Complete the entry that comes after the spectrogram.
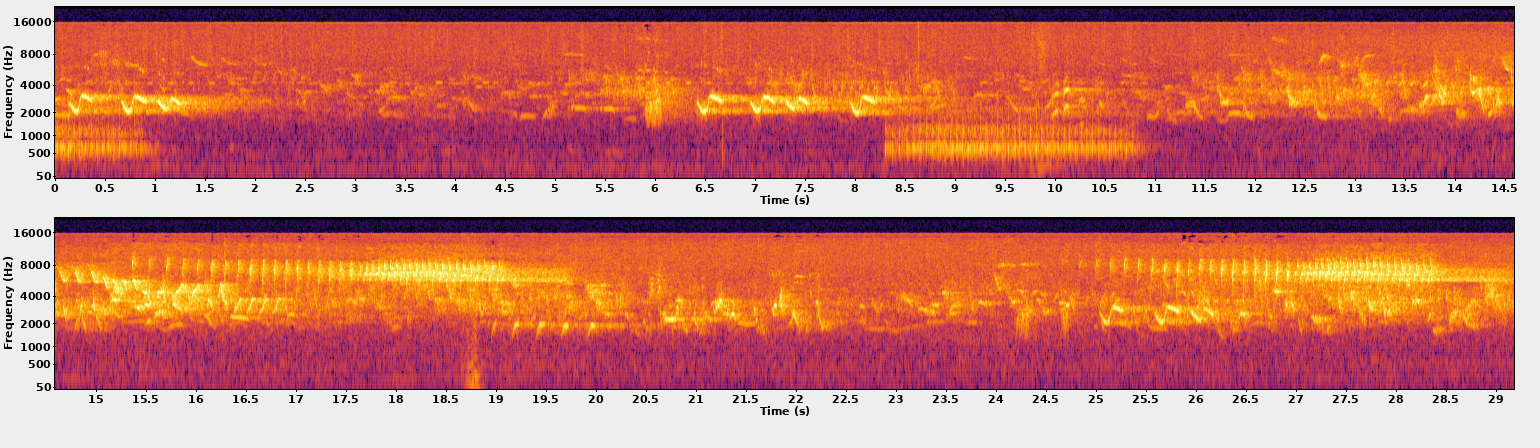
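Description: Several songbirds singing, with chirps and high trills overlapping. A lower, steady sound about two seconds long comes at the very start and again about nine seconds in.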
